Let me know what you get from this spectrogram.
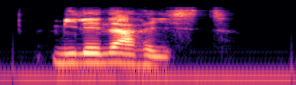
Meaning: millenarian
- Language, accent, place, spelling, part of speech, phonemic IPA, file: French, France, Lyon, millénariste, adjective, /mi.je.na.ʁist/, LL-Q150 (fra)-millénariste.wav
